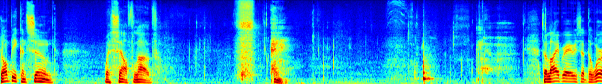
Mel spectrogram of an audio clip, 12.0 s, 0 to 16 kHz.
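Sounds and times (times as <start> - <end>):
person sneezing: 4.7 - 6.0.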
